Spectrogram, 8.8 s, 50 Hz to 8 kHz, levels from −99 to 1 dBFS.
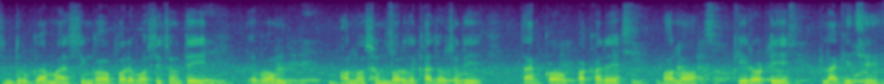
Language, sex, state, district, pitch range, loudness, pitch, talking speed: Odia, male, Odisha, Malkangiri, 125-145 Hz, -17 LUFS, 140 Hz, 100 wpm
